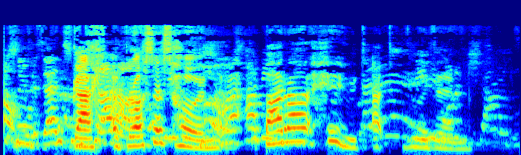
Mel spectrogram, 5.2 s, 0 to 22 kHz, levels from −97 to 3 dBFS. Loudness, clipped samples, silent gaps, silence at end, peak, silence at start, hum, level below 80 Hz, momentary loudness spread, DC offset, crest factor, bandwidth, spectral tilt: -20 LUFS; under 0.1%; none; 0.3 s; 0 dBFS; 0.05 s; none; -74 dBFS; 18 LU; under 0.1%; 20 dB; 11.5 kHz; -2 dB/octave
